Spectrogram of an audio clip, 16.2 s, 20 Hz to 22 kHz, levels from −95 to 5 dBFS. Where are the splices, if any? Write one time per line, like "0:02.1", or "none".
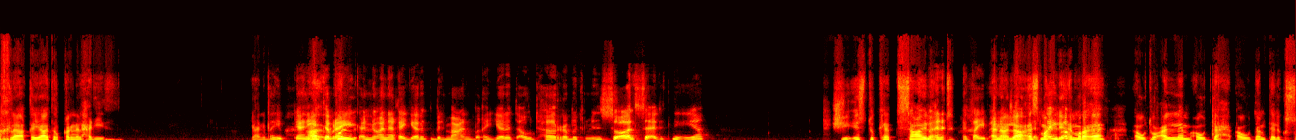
0:07.3
0:10.3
